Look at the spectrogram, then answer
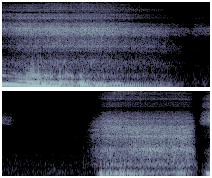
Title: snoring loudly 😴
